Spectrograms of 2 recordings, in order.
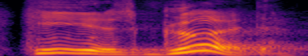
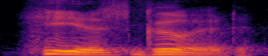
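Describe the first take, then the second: First: The word good is strongly emphasized. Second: The word good carries no special emphasis. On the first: "put the emphasis on good" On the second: "Say that with me"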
